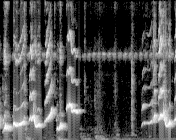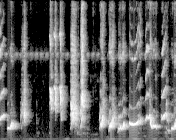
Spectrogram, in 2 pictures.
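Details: White-rumped shama song played as a lure so a caged bird that has gone quiet starts singing freely: loud, varied whistled phrases and chirps in rapid bursts, broken by brief pauses, over a steady faint high tone.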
